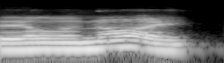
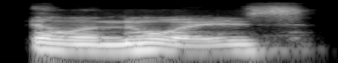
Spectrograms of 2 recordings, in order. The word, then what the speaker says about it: Illinois: And notice how I said Illinois. There for a while I was calling it, I'm not going to say, Illinois's. I I was pronouncing the S.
